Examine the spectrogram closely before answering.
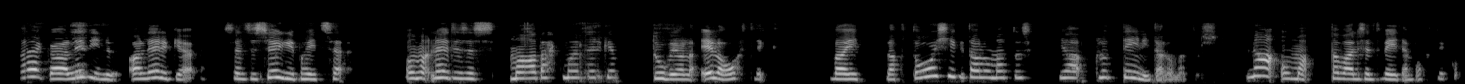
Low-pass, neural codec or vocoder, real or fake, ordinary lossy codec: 7.2 kHz; none; real; none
